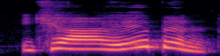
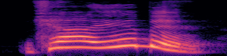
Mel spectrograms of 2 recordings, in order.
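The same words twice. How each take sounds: First: Higher, louder eager echo; eager agreement. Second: Much higher, louder shrill repeat; higher-pitched. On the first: Midwife echoing the husband with eager agreement. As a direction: chime in warmly to agree. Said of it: "gli fece eco Frau Dosch con partecipazione". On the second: Midwife repeating her agreement in a higher tone. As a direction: squeak it out even higher. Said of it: "ripeté Frau Dosch in tono più acuto". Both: A narrator's reading.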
